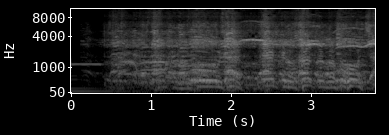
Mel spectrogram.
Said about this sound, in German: El que nos salta ist Mapuche, wer nicht springt, ist Mapuche. Was wir im Hintergrund hören, das sind rechte Gruppierungen, die vor einem Gebäude auf und ab springen und Eisenstangen in den Händen halten.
